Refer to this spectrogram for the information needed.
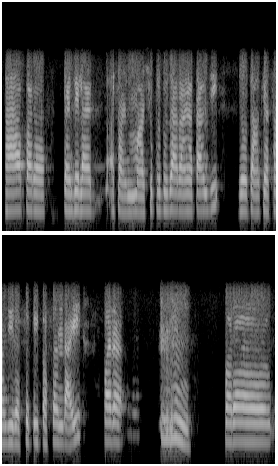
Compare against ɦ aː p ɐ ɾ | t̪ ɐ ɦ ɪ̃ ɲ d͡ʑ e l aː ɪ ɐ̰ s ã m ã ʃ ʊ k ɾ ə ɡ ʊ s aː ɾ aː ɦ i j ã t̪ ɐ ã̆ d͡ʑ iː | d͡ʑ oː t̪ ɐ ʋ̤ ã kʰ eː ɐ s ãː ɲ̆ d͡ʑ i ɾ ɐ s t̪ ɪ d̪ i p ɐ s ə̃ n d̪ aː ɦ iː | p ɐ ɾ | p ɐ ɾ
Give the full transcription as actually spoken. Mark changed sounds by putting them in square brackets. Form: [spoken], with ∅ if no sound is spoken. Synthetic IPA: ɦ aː p ɐ ɾ | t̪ [ɐ̃] ɦ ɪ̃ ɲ d͡ʑ e l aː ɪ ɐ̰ s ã m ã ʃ ʊ k ɾ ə ɡ ʊ [z] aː ɾ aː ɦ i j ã t̪ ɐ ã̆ d͡ʑ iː | d͡ʑ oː t̪ ɐ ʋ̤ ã kʰ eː ɐ s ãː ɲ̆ d͡ʑ i ɾ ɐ s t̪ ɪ [t̪] i p ɐ s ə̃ n d̪ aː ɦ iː | p ɐ ɾ | p ɐ ɾ

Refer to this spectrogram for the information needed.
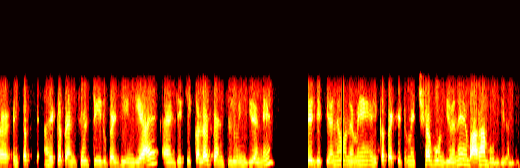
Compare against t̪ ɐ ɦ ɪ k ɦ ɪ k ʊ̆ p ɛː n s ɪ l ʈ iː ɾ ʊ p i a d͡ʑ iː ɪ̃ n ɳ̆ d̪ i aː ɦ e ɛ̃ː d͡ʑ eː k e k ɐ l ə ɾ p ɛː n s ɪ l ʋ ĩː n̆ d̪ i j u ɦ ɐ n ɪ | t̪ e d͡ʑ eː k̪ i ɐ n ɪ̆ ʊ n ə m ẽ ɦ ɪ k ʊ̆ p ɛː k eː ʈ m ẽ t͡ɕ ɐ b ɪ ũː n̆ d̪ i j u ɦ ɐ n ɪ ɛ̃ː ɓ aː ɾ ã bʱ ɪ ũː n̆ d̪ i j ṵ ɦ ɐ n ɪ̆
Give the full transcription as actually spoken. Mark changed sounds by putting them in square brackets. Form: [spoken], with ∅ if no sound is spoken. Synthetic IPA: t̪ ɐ ɦ ɪ k ɦ ɪ k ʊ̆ p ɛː n s ɪ l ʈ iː ɾ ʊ p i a d͡ʑ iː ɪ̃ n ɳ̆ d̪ i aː ɦ e ɛ̃ː d͡ʑ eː k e k ɐ l ə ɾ p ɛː n s ɪ l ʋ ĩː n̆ d̪ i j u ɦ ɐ n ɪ | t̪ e d͡ʑ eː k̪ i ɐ n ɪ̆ ʊ n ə m ẽ ɦ ɪ k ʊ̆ p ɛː k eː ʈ m ẽ [t͡ɕʰ] ɐ b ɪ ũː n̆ d̪ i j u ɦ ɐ n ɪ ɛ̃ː ɓ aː ɾ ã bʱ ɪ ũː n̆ d̪ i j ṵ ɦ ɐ n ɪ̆

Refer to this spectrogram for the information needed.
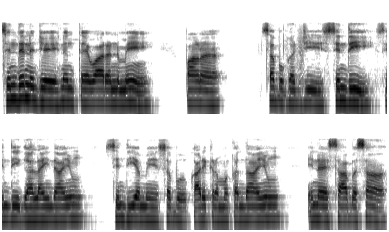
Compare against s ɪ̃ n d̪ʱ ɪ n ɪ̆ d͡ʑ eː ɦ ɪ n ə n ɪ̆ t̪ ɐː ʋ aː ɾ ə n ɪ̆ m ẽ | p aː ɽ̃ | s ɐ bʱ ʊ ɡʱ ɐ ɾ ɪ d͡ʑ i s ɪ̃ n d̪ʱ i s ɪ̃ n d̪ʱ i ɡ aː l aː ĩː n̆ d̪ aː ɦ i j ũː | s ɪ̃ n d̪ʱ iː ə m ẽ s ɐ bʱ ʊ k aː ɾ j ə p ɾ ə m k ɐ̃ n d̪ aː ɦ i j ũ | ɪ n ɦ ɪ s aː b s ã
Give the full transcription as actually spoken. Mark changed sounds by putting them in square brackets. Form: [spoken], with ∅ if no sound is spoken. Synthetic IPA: s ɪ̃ n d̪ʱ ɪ n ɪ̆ d͡ʑ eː ɦ ɪ n ə n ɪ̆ t̪ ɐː ʋ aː ɾ ə n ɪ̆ m ẽ | p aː ɽ̃ | s ɐ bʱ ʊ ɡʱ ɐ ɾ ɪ d͡ʑ i s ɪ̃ n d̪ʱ i s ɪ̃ n d̪ʱ i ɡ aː l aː ĩː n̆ d̪ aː ɦ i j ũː | s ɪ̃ n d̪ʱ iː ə m ẽ s ɐ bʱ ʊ k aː ɾ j ə [k] ɾ ə m k ɐ̃ n d̪ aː ɦ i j ũ | ɪ n ɦ ɪ s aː b s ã

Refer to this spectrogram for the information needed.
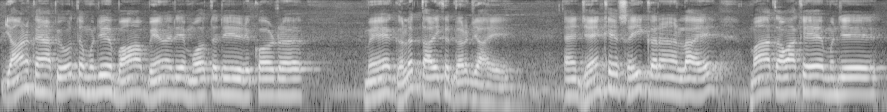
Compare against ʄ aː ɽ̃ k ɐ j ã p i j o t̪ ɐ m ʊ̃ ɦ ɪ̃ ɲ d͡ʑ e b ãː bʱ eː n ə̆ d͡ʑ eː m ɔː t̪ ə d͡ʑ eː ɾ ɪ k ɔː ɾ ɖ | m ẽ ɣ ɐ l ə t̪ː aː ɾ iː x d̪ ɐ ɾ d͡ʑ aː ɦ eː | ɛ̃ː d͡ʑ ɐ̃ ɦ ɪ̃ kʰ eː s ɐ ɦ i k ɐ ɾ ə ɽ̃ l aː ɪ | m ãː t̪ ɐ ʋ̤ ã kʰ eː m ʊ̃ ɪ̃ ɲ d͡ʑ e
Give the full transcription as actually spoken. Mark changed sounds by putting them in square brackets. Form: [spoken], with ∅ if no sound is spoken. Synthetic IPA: ʄ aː ɽ̃ k ɐ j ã p i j o t̪ ɐ m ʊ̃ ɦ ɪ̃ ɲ d͡ʑ e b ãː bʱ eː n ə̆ d͡ʑ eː m ɔː t̪ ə d͡ʑ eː ɾ ɪ k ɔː ɾ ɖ | m ẽ ɣ ɐ l ə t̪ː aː ɾ iː x d̪ ɐ ɾ d͡ʑ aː ɦ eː | ɛ̃ː d͡ʑ ɐ̃ ɦ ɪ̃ kʰ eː s ɐ ɦ i k ɐ ɾ ə ɽ̃ l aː ɪ | m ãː t̪ ɐ ʋ̤ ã kʰ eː m ʊ̃ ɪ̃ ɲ d͡ʑ e

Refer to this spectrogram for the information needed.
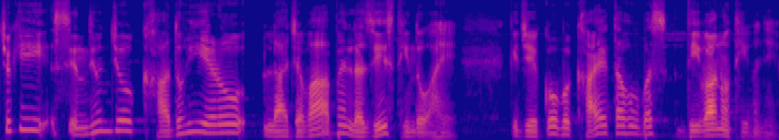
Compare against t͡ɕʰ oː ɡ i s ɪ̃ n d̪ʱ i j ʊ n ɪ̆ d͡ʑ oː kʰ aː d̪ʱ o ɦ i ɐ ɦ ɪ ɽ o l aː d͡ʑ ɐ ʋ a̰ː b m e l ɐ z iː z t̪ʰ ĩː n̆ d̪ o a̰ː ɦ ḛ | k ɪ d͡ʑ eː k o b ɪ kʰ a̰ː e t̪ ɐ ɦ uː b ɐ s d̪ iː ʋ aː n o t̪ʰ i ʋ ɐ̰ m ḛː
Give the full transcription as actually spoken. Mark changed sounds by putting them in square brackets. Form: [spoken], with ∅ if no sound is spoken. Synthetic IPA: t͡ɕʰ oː [k] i s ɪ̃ n d̪ʱ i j ʊ n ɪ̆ d͡ʑ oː kʰ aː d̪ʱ o ɦ i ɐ ɦ ɪ ɽ o l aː d͡ʑ ɐ ʋ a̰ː b m [ẽ] l ɐ z iː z t̪ʰ ĩː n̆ d̪ o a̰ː ɦ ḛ | k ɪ d͡ʑ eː k o b ɪ kʰ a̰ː e t̪ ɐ ɦ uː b ɐ s d̪ iː ʋ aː n o t̪ʰ i ʋ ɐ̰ [ɲ] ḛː

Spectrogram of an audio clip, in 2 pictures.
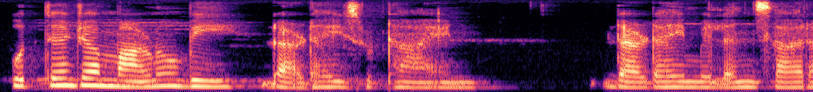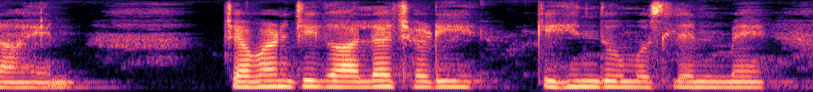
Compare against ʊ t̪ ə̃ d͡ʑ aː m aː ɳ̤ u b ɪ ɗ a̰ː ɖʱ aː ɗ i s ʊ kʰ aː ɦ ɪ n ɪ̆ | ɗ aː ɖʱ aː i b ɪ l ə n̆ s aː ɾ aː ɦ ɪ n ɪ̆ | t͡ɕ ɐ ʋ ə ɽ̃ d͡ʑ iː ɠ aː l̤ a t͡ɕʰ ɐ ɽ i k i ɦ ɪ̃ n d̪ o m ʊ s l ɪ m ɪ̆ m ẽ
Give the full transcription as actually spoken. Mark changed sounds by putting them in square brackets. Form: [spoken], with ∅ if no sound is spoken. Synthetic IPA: ʊ t̪ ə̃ d͡ʑ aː m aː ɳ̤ u b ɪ ɗ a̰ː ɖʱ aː [∅] i s ʊ [ʈʰ] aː ɦ ɪ n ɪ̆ | ɗ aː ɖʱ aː i [m] ɪ l ə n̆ s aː ɾ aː ɦ ɪ n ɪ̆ | t͡ɕ ɐ ʋ ə ɽ̃ d͡ʑ iː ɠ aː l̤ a t͡ɕʰ ɐ ɽ i k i ɦ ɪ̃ n d̪ [u] m ʊ s l ɪ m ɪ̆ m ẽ

